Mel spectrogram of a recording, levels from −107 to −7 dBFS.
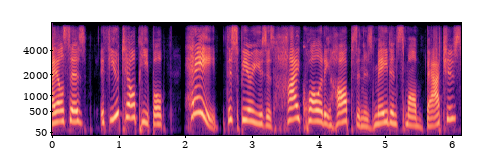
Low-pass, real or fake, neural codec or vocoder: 7.2 kHz; fake; codec, 16 kHz, 4.8 kbps, FACodec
